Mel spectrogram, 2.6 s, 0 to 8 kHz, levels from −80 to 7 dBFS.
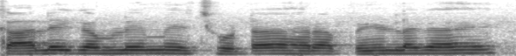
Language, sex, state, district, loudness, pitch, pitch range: Hindi, male, Uttar Pradesh, Lucknow, -14 LUFS, 160 Hz, 150-170 Hz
